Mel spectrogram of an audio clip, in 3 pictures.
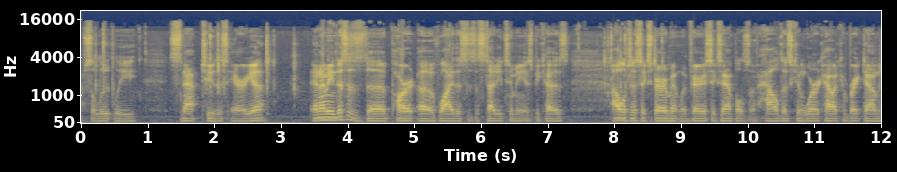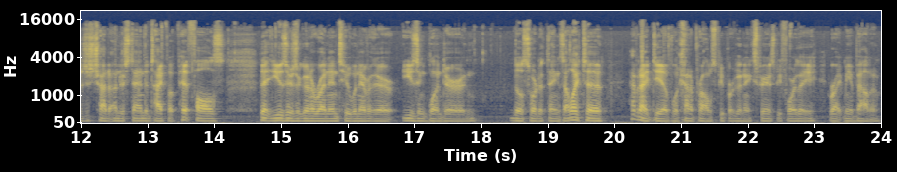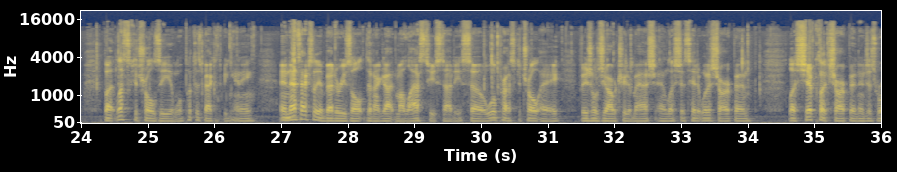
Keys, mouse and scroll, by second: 0.2 ctrl+shift+Tab, 0.7 click, 1.8 g, 2.0 y, 2.7 x, 3.7 ctrl+click, 4.1 scroll down 2, 4.6-5.1 scroll up 2, 5.1 scroll down 2, 5.5 shift+middle click, 7.4 scroll up 2, 7.8 g, 8.0 y, 8.6 x, 12.9 middle click, 13.2-13.9 scroll down 3, 14.2 click, 14.9 middle click, 17.9 middle click, 18.5-19.2 scroll up 1, 19.3 scroll up 1, 19.6-20.8 scroll down 2, 20.8 middle click, 21.9-23.7 scroll up 1, 23.8-24.2 scroll up 2, 24.5 ctrl+z, 25.2-26.3 scroll down 5, 25.7 1, 26.0 shift+middle click, 26.6 middle click, 28.2 click, 29.7 scroll up 1, 30.1 ctrl+a, 31.2 click, 31.9 click, 32.1 q, 32.6 click, 33.8 q, 35.0 shift+click, 35.4 scroll down 4.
